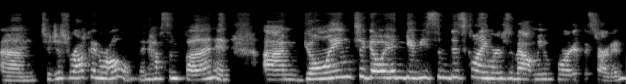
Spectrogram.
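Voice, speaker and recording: Bright and sharp in tone, a woman with a strong Southern US accent sounds animated, her intonation lively. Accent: thick Southern US. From US South. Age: 20s. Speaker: direct sales ambassador. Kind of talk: motivational talk. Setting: video call. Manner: fast.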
